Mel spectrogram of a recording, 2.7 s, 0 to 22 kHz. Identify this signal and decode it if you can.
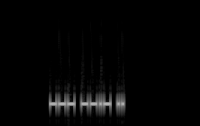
Morse code, heard as a keyed tone, about 40 wpm, 700 Hz. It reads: OQI
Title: USA Call Sign Postfixes - 3 Letters 40wpm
